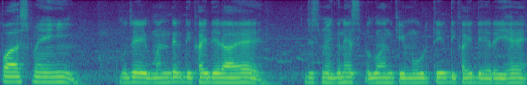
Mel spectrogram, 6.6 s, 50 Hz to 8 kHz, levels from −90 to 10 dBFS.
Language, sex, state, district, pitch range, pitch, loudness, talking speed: Hindi, male, Rajasthan, Bikaner, 115-125 Hz, 120 Hz, -16 LUFS, 175 wpm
